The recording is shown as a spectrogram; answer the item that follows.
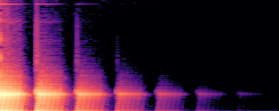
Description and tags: sounds like a phaser noise, or something an alien would use.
